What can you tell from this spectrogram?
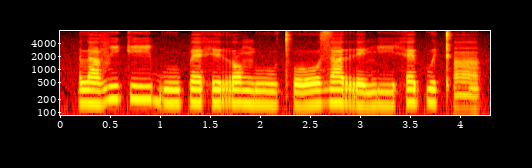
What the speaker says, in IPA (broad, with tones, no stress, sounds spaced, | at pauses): l a˨ v i˦ k iː˦ b uː˨ p ɛ˦ h ɪ˦ r ɔ˦ ŋ uː˨ tʰ oː˨˦ z a˦ r e˨ ŋ iː˨ h ɛ˦ kʷ e˦ kʼ ã˨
